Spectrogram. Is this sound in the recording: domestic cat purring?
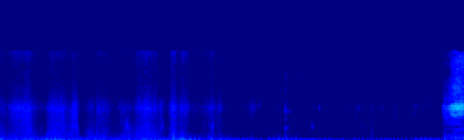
yes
